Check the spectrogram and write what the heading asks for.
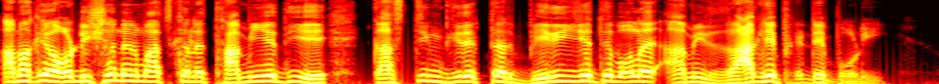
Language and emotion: Bengali, angry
